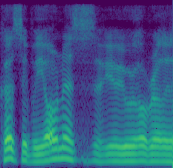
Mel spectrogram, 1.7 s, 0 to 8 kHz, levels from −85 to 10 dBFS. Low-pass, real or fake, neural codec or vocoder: 7.2 kHz; fake; codec, 16 kHz in and 24 kHz out, 0.4 kbps, LongCat-Audio-Codec, four codebook decoder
